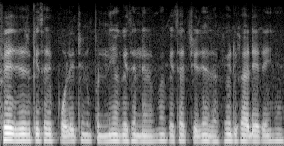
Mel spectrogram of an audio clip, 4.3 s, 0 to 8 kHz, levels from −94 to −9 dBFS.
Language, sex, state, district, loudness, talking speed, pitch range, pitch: Hindi, male, Madhya Pradesh, Katni, -20 LUFS, 225 wpm, 110-115 Hz, 110 Hz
